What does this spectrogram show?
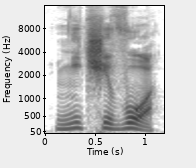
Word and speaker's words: Ничего: Ничего, nothing, pronounced with a V sound, not G.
